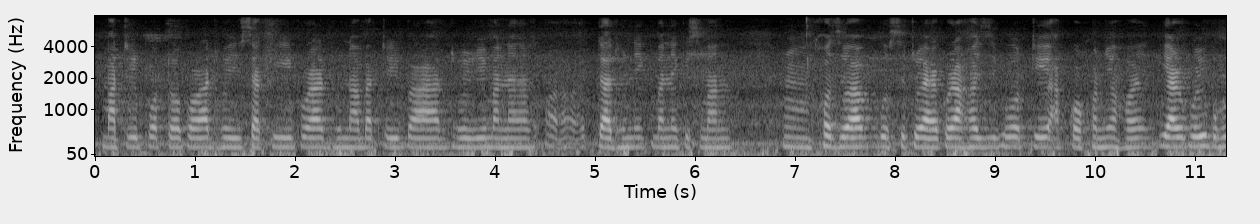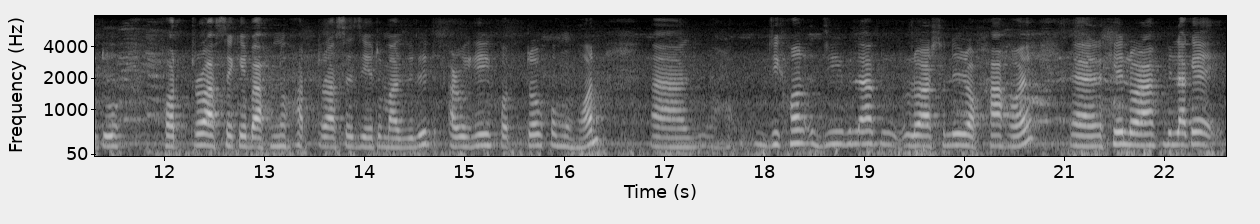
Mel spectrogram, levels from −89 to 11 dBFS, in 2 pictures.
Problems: constant background noise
